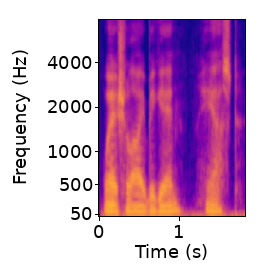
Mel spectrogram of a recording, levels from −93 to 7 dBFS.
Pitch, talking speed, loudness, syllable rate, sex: 95 Hz, 195 wpm, -17 LUFS, 6.1 syllables/s, male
